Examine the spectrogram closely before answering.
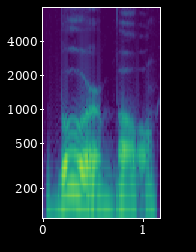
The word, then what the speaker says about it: Boerboel: The Boerboel, pronounced Boerboel, is South African, descended from Dutch and German settler dogs that were crossed with indigenous African breeds over centuries.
